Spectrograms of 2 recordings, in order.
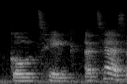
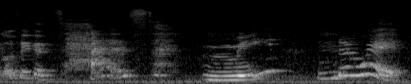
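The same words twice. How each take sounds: First: Said in the usual way. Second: High-pitched, drawn-out disbelief; squeaky astonished protest; incredulous echo. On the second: Retold or imitated. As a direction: repeat it back in mock shock, voice shooting up. Incredulous echo of boyfriend's instruction.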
